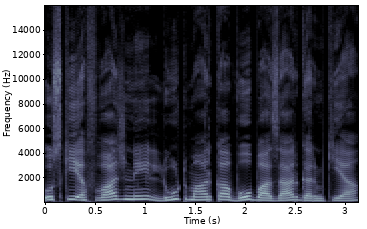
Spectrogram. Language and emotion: Urdu, neutral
